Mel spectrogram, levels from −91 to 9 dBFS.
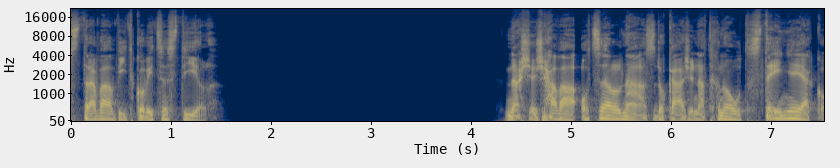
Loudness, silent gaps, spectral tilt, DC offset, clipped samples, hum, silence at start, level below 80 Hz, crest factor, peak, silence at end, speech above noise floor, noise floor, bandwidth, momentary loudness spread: -16 LUFS; 1.59-4.21 s; -4 dB/octave; under 0.1%; under 0.1%; none; 0 s; -42 dBFS; 18 dB; 0 dBFS; 0 s; over 74 dB; under -90 dBFS; over 20 kHz; 5 LU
